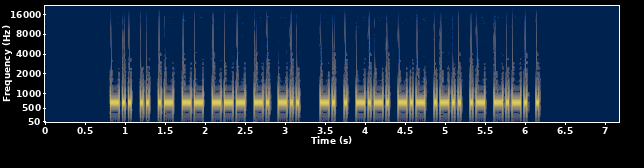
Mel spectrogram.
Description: Morse code, heard as a keyed tone, about 32 wpm, 700 Hz. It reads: DIAMOND NECKLACE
